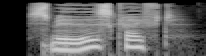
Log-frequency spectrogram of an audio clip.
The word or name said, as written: smædeskrift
